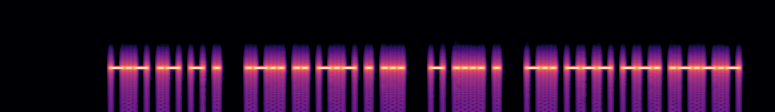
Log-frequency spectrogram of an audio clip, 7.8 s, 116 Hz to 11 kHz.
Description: Morse code, heard as a keyed tone, about 30 wpm, 700 Hz. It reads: KATE LIKES THE DOG.
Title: Easy Phrases 30wpm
